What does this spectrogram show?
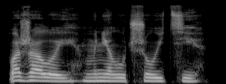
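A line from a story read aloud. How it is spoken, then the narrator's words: Heavy sigh. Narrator (Russian): Тяжело вздохнув, сказал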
